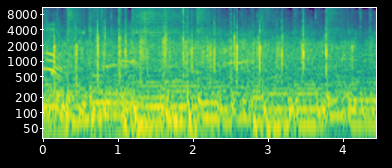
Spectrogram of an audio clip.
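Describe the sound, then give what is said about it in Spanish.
Children applauding after a school presentation: scattered, uneven claps mixed with chatter and movement, fairly soft with sharp individual hand strikes poking out. “Y este aplauso, estos son los tiempos que tenéis que ir aprendiendo.”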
